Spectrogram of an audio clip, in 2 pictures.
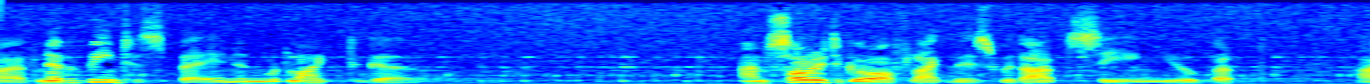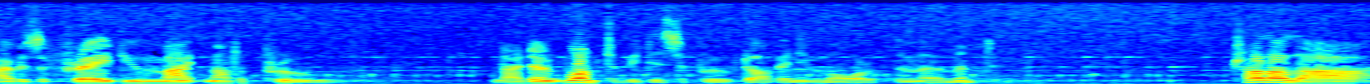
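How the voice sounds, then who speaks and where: A man's voice: mid-range voice, animated, moderate pace, lightly acted. An actor playing a flippant young man voicing a letter in a radio drama, wry and breezy. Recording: dull, hissy old radio recording.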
